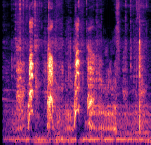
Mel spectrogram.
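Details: Dalmatian crossed with an Askal dog, giving a run of four short, sharp barks about every half second, then quieter rough sounds; a person speaks nearby.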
